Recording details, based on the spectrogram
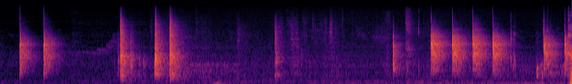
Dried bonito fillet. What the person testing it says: Celui-ci donne un son aigu et clair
